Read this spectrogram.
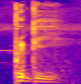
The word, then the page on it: pwdì: Apatani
